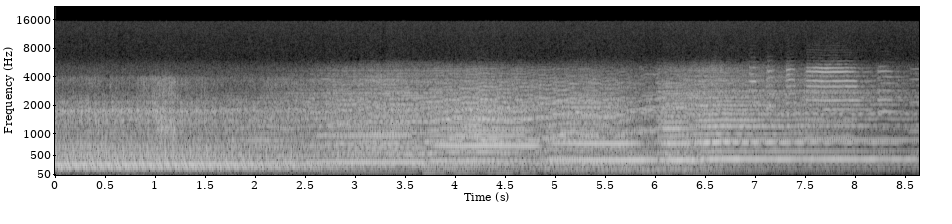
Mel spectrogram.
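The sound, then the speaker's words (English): A police motorboat engine roars steadily at high speed, a loud, continuous droning hum with shifting tonal whine, unbroken throughout, no voices. “Start isn't much when a schooner with auxiliary power is matched against a police boat.”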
